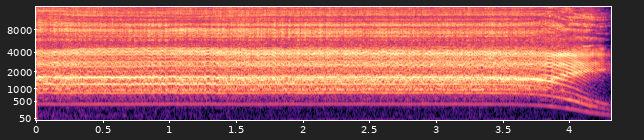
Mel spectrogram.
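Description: The final held note of a stoner rock song: one steady, sustained tone rich in overtones, which slides sharply down in pitch near the end and dies away into silence.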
